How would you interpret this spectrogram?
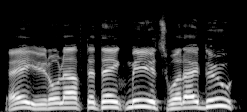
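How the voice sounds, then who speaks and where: A man playing a self-assured crackpot conspiracy theorist, explaining emphatically and deliberately in an improvised radio comedy interview. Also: high voice, clean tone, no echo, clean studio sound, lightly acted. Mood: smug, revelatory.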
